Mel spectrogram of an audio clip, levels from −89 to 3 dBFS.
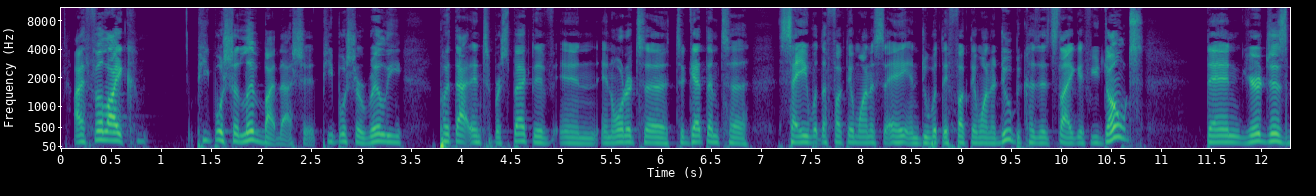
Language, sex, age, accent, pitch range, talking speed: English, male, 20-39, American, 130-155 Hz, 245 wpm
